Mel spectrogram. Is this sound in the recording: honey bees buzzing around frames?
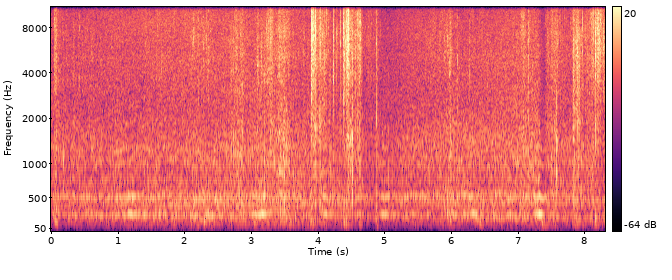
yes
